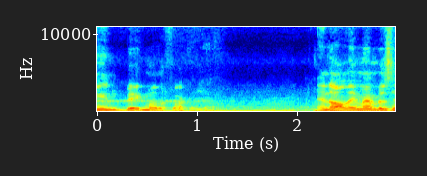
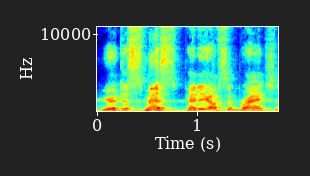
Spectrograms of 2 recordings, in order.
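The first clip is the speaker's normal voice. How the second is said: barked naval dismissal, pitched up and louder; retold parade-ground order; officer's yell; 8 semitones higher, 6 dB louder than usual. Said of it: "he yelled something".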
